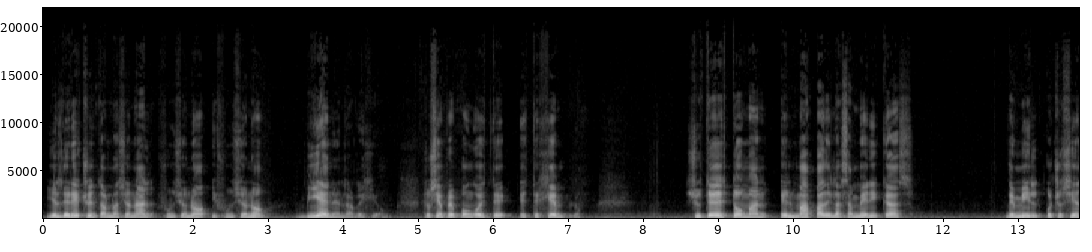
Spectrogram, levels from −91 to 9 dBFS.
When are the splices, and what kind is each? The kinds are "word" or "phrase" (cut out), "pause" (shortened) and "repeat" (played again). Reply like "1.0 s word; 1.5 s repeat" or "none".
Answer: none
